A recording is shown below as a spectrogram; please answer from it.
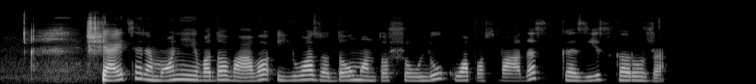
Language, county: Lithuanian, Kaunas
